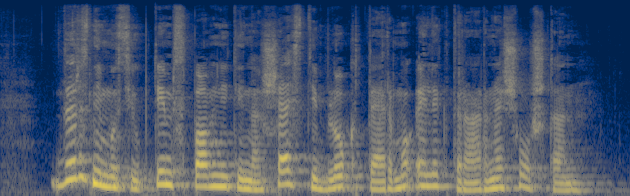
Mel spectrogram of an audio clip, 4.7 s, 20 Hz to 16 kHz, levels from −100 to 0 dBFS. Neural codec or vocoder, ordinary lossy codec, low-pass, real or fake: vocoder, 44.1 kHz, 128 mel bands every 512 samples, BigVGAN v2; AAC, 64 kbps; 14.4 kHz; fake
